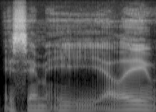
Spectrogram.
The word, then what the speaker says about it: Smeele: It's just my first and last name, Brad Smeele, Smeele, which Smeele. – Is spelled. Well, it's weird Dutch pronunciation, but...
